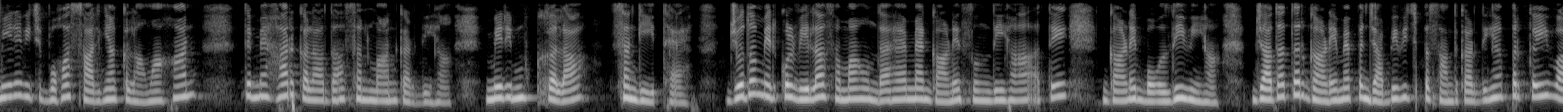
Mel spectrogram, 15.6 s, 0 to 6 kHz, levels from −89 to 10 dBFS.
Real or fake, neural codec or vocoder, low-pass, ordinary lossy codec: fake; vocoder, 44.1 kHz, 80 mel bands, Vocos; 5.4 kHz; none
